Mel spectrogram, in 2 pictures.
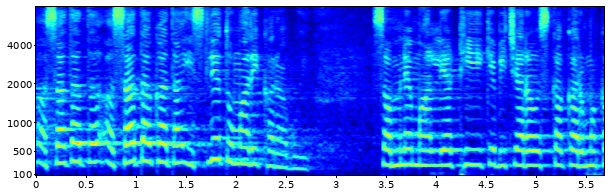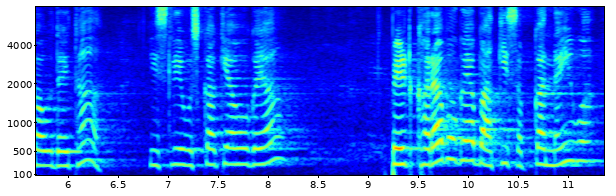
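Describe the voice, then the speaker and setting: Woman preacher with an Indore accent; high, mellow voice, scolding rhetorical questions, sermon in a reverberant hall. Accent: Indian Hindi, Indore. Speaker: Jain nun preacher.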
